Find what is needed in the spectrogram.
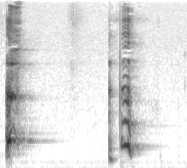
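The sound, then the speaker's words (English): Two sharp hiccups separated by about a second of silence, each a short voiced gulp with no other sound around them. “So if I pause occasionally, like just now, it's probably a hiccup.”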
